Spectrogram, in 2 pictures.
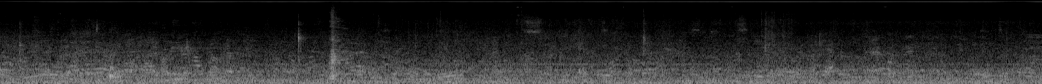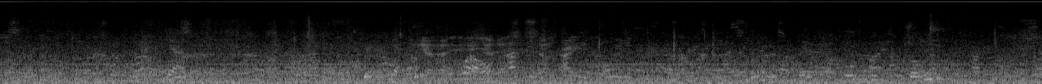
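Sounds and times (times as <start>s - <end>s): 
airport baggage claim interior ambience in Manchester Airport: 0.0s - 20.8s.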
